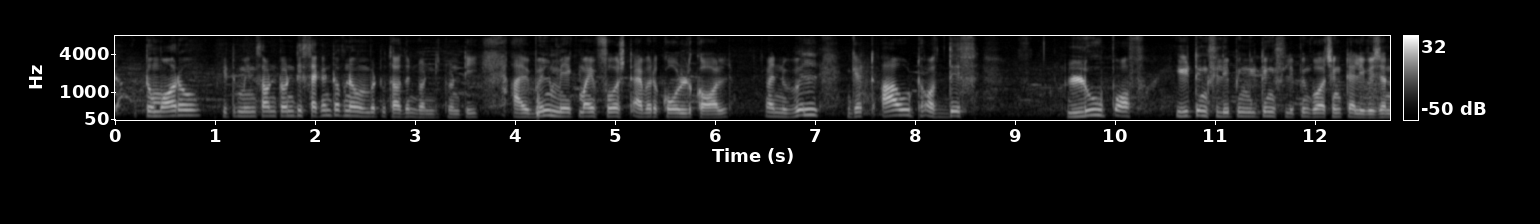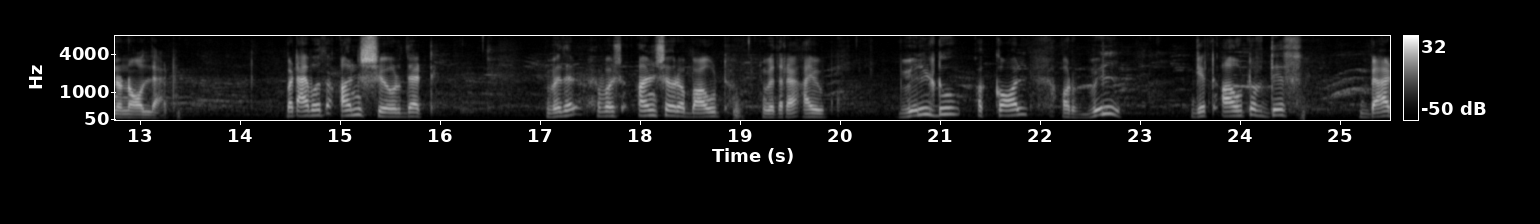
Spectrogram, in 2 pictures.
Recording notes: I quickly grabbed my phone and now, I am doing this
